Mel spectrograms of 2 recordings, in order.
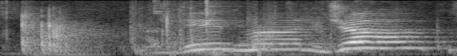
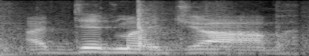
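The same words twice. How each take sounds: First: High, very slow, stretched out; drawn-out sing-song. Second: Said in the usual way. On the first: Acted. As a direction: drag it out like a mock proud boast. Repeats his line, drawn out.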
